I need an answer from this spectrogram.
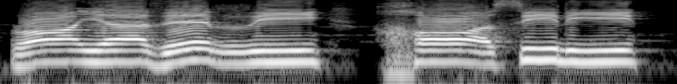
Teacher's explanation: را کو باریک کرنا ہے ، را کے نیچے زیر ہے، را یا زیر ری، خاسری،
